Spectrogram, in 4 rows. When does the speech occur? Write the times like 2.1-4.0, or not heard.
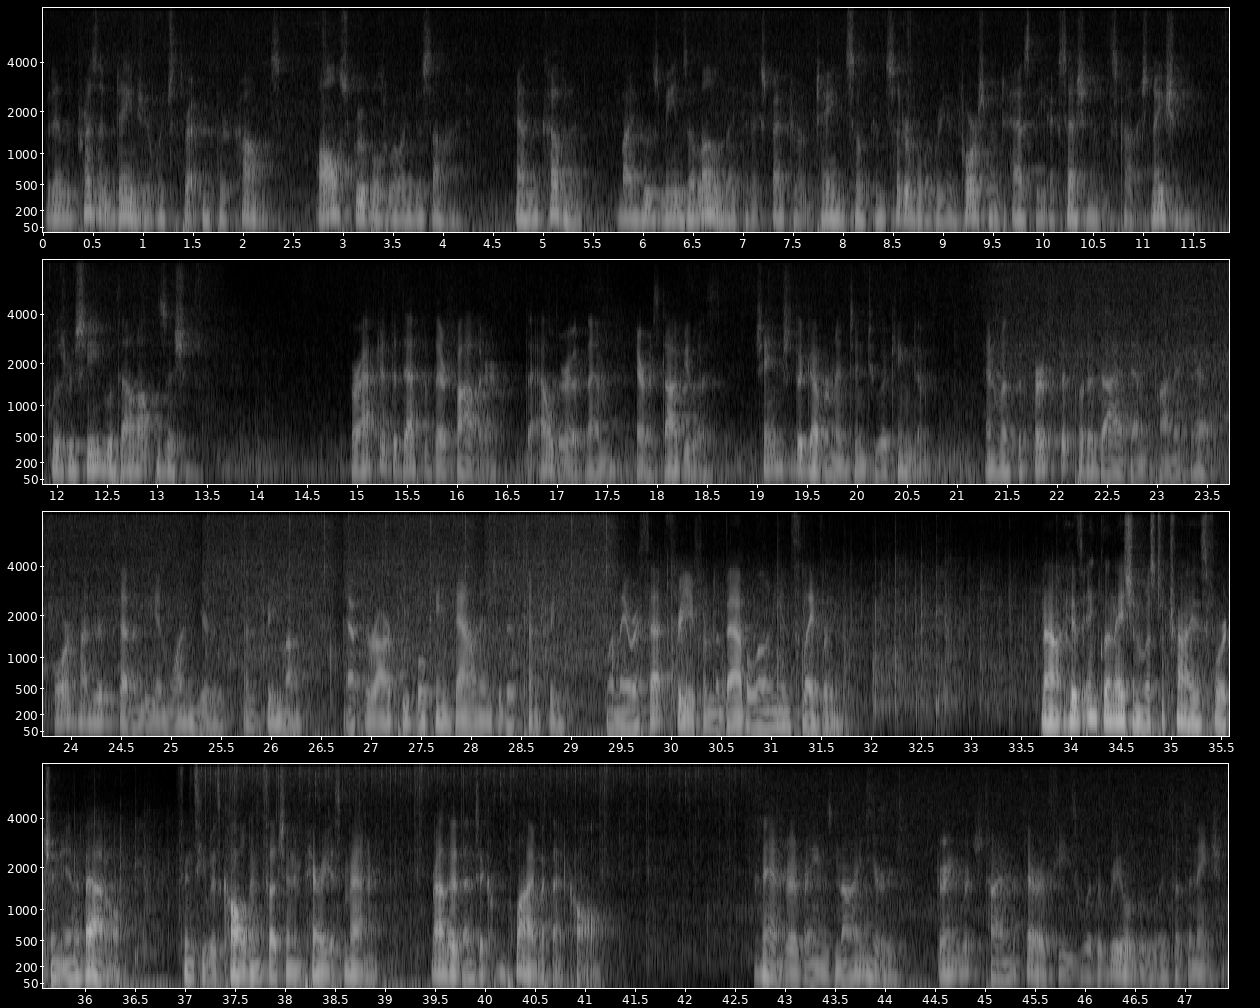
0.0-13.4, 14.9-31.8, 33.7-41.2, 42.6-47.3.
